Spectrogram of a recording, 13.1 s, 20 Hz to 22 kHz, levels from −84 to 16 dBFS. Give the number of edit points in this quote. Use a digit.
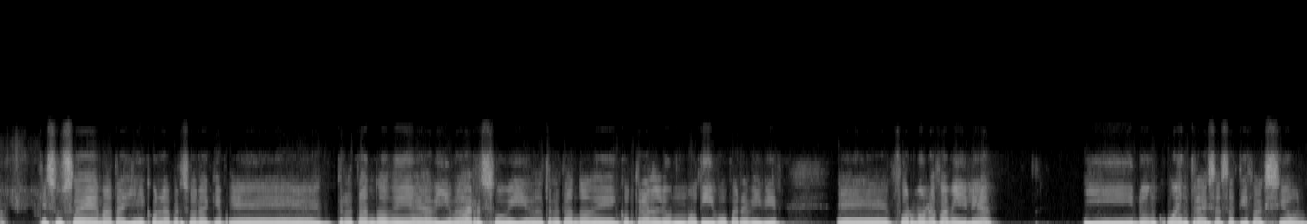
1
